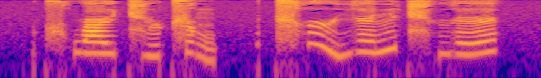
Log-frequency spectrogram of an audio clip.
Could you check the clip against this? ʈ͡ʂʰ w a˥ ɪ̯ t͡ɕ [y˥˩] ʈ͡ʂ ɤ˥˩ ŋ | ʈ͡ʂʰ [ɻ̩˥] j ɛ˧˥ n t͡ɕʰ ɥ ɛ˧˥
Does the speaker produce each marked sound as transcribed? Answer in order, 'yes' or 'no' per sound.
no, no

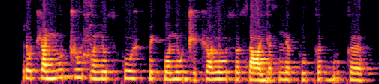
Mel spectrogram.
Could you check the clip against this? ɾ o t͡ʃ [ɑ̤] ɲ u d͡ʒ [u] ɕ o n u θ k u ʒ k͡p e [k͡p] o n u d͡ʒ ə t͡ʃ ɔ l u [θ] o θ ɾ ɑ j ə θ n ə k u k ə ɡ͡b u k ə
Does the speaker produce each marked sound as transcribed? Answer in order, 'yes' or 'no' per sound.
no, yes, yes, yes

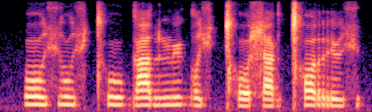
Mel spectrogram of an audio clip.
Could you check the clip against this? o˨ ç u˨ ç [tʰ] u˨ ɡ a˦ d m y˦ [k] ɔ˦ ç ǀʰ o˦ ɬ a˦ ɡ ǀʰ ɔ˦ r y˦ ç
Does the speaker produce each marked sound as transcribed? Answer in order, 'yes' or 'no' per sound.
yes, no

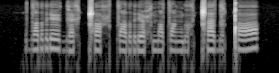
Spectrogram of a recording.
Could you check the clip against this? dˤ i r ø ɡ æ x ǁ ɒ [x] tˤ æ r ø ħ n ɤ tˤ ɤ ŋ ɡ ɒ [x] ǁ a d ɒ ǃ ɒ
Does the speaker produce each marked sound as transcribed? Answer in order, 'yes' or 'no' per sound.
yes, yes

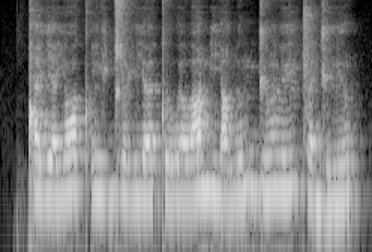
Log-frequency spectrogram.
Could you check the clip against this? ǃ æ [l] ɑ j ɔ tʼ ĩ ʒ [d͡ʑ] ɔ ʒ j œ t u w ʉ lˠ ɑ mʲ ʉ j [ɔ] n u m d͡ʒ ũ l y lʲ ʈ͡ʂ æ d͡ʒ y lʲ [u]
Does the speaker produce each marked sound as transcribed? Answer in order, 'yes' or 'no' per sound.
no, yes, no, no

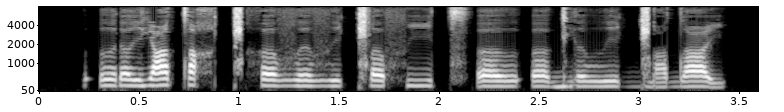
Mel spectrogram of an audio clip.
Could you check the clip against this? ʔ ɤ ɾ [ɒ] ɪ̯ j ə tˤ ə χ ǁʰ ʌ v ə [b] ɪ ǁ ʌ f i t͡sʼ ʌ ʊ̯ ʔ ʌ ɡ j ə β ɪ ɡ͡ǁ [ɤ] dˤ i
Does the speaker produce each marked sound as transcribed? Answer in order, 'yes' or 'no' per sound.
no, no, yes

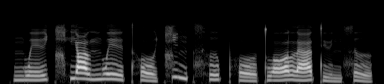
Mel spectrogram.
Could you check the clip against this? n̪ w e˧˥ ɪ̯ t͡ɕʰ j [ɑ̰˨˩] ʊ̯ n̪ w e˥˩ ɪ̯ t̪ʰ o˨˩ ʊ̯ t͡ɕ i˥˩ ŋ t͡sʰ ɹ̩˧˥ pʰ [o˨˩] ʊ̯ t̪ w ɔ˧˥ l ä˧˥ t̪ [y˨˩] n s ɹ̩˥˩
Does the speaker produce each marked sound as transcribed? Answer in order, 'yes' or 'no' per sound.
no, yes, yes

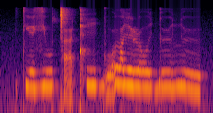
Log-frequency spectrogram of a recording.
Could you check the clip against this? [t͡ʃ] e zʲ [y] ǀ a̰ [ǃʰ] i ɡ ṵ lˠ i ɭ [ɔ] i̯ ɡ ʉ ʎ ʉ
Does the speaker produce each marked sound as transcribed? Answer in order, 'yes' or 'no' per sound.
no, no, yes, no

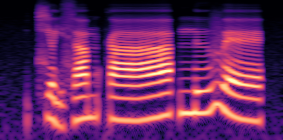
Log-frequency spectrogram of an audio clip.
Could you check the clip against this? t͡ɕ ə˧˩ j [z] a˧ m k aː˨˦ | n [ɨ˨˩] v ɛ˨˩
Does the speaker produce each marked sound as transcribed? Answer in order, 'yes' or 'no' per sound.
yes, no

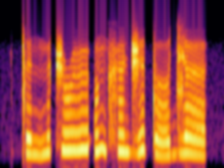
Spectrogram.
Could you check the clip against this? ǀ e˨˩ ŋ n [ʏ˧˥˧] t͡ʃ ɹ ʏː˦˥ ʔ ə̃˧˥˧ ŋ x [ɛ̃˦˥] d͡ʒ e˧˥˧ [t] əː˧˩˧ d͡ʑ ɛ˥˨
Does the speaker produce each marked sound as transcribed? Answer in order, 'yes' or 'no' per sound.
yes, yes, yes

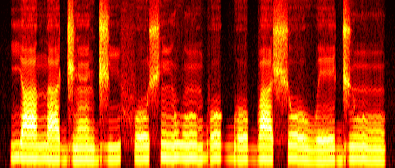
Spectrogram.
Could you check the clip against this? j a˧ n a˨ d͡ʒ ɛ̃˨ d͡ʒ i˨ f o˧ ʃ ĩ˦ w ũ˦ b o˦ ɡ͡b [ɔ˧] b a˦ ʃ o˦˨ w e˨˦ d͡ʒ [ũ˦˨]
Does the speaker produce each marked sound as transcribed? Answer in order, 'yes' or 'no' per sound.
no, yes

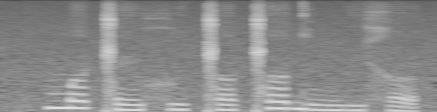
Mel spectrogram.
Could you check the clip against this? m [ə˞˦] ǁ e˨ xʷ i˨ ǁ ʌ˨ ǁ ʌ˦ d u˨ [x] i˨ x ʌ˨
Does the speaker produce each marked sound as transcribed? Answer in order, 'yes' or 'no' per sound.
no, no

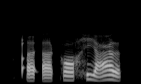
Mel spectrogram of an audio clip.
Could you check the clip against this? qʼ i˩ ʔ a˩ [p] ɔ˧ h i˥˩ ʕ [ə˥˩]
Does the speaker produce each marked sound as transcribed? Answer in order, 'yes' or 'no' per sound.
no, yes

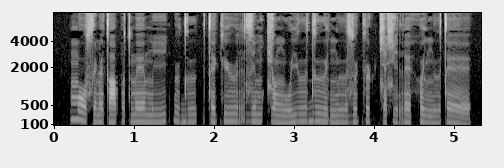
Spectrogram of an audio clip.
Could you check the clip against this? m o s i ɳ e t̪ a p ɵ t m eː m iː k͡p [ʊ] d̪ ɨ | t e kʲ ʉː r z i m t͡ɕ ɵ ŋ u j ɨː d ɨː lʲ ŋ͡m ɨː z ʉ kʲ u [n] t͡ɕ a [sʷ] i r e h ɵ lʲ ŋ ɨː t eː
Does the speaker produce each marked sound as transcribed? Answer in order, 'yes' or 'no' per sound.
no, no, no

